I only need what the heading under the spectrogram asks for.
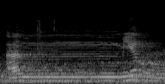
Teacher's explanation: Kalau nun sukun sakinah bertemu dengan ra bila gunah tidak ditahan. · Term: idgham bila guna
